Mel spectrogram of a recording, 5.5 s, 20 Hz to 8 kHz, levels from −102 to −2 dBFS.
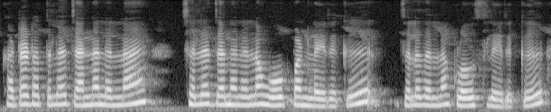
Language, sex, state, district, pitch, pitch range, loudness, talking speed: Tamil, female, Tamil Nadu, Kanyakumari, 220 Hz, 210-240 Hz, -15 LUFS, 120 wpm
